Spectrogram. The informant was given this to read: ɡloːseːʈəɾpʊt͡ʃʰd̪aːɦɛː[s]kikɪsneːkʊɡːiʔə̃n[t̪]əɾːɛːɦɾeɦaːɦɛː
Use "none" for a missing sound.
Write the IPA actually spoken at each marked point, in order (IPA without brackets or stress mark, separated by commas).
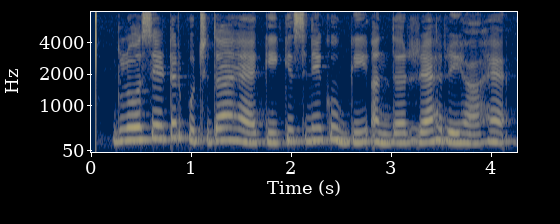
none, d̪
